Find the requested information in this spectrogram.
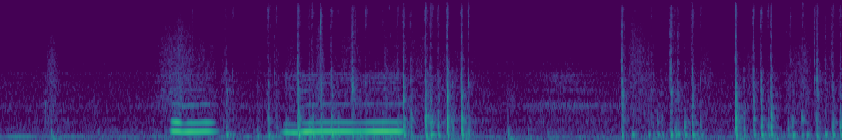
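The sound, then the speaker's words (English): Typing on a computer keyboard, with irregular bursts of light clicking keystrokes and short pauses between runs, fairly quiet throughout. “What is the next sentence that I want to type?”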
